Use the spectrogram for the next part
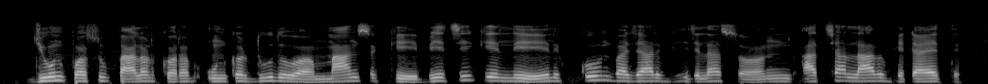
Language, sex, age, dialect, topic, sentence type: Maithili, male, 18-24, Eastern / Thethi, agriculture, question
